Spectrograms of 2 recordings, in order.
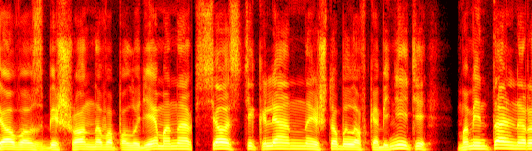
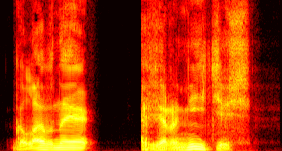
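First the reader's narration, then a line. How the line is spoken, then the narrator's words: Trembling voice. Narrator (Russian): дрогнувшим голосом ответил на этот лютый крик Минос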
